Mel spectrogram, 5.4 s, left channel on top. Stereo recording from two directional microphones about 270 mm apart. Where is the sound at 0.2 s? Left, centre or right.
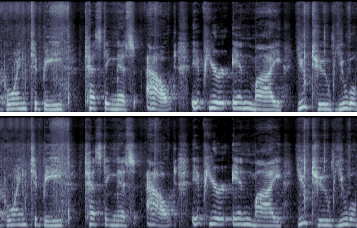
Left.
